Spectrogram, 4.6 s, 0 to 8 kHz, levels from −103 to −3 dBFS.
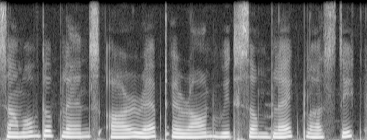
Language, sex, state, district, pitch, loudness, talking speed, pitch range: English, female, Assam, Kamrup Metropolitan, 215 Hz, -13 LUFS, 145 wpm, 205-230 Hz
